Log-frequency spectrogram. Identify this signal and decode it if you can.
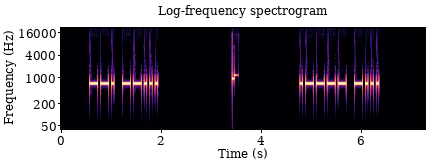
Morse code, heard as a keyed tone, about 22 wpm, 700 Hz. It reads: G 7 1 B
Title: Single-Letter Single-Number 22wpm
